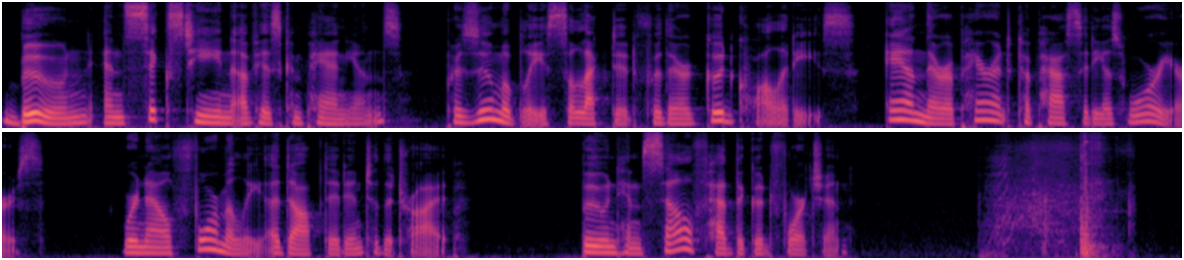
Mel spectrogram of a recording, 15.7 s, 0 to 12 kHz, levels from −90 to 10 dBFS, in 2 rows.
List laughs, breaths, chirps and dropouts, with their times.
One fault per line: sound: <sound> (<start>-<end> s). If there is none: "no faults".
sound: squeak (14.4-15.4 s)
